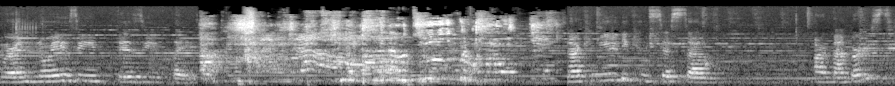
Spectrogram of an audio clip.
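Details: Adult woman speaking; normal speech.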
